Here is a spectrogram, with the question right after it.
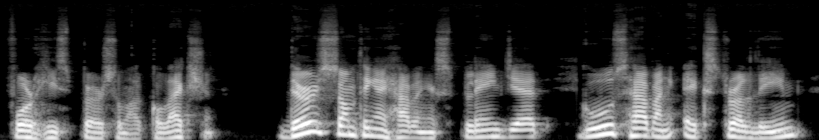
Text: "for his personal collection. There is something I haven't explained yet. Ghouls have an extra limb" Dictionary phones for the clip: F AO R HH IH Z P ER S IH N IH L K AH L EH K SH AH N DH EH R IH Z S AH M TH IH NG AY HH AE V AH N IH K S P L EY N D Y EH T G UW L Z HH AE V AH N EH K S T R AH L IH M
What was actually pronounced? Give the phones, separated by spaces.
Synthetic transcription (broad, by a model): F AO R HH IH S P ER S IH N IH L K AH L EH K SH AH N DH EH R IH S AH M TH IH NG AY HH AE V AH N IH K S P L EY N D Y EH T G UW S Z HH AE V AH N EH K S T R AH L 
